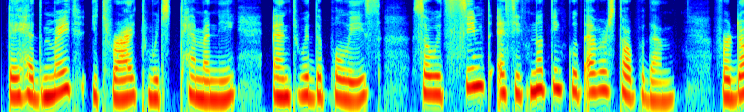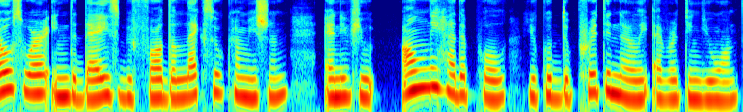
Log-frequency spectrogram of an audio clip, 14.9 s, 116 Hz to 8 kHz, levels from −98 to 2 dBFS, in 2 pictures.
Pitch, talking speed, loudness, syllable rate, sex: 220 Hz, 185 wpm, -17 LUFS, 5.2 syllables/s, female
